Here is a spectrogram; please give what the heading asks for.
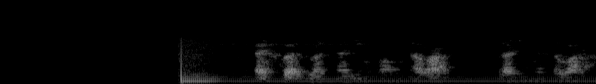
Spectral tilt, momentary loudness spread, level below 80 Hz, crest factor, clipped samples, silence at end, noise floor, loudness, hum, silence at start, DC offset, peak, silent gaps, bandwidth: -1.5 dB/octave; 14 LU; -80 dBFS; 22 dB; under 0.1%; 0 s; -64 dBFS; -44 LUFS; 50 Hz at -65 dBFS; 1.8 s; under 0.1%; -24 dBFS; none; 3.9 kHz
